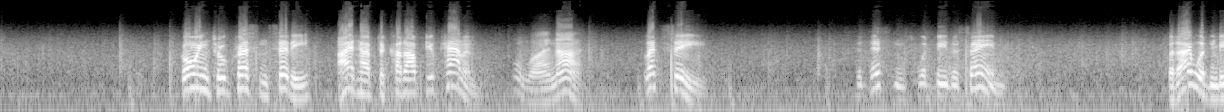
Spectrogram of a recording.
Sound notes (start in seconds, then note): none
